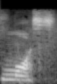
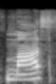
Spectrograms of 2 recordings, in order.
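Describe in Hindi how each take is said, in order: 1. स्वर एक गोल 'aw' ध्वनि है। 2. स्वर एक खुली 'ah' ध्वनि है। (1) "इसको मॉस बोला जाता है" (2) "मास नहीं"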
